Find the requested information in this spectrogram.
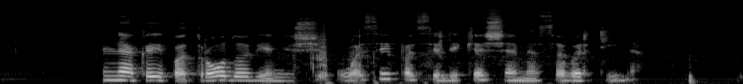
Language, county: Lithuanian, Kaunas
